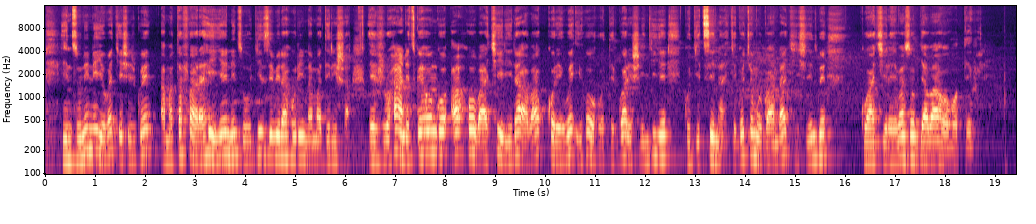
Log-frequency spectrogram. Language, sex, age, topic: Kinyarwanda, male, 18-24, health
